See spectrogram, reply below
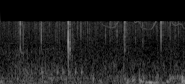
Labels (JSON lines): {"label": "biophony, rattle response", "recorder": "SoundTrap 500"}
